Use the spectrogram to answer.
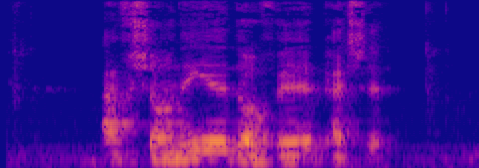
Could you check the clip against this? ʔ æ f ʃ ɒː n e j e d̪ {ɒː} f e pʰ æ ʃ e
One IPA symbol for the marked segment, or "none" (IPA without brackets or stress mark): ɒː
